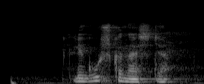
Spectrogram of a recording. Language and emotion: Russian, neutral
